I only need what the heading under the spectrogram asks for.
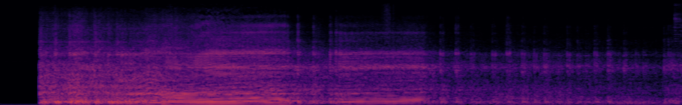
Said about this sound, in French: Puis, il attache le sanglier à l'arrière de sa vieille moto et il repart vers le village.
